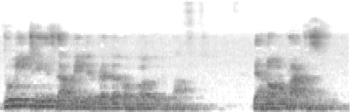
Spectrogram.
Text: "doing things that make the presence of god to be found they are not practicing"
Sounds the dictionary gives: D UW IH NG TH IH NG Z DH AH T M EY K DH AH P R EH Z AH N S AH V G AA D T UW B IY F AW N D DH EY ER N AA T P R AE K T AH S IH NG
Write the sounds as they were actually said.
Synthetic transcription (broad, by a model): D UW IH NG T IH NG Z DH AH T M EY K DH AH B R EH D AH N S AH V G AA D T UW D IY P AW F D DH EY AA N AA T P R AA K T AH S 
